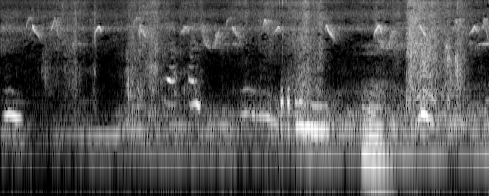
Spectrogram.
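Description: Wild birds chirping and calling: many short, high chirps, with some lower sliding calls.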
